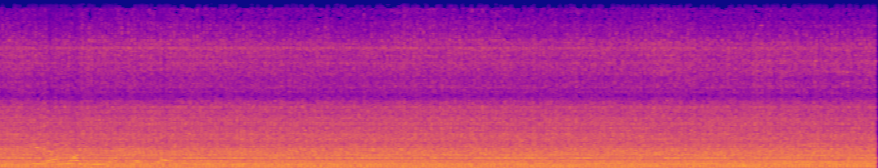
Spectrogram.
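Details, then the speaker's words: Belt-driven log splitter small engine after fitting a homemade spring-tensioned idler arm and pulley to stop the belt flying off: constant drone holding speed while splitting a log, no squeal; hardly any belt or pulley slipping. "now when it runs you can definitely hear the engine take the pressure of splitting that log and there's hardly any slipping on the pulley or on the Belt"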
